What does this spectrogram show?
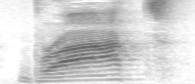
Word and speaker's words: brought: To bring, brought, brought. En fait, là, votre voyelle, votre combinaison de voyelles, vous la prononcez comme ceci. Brought. C'est une voyelle longue.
